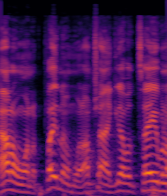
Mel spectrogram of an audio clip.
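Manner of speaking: put-on tearful, crying, childlike voice. Retelling being beaten at spades by relatives: imitating his past crying. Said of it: "I'm crying, like".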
